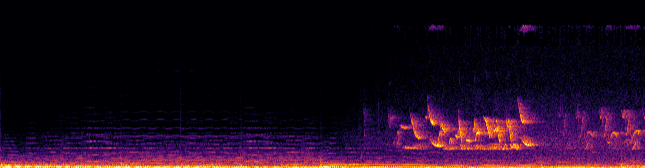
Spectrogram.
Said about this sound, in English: So there seem to be two Canada warblers here. They may be fighting over territory.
